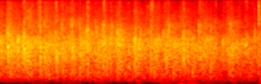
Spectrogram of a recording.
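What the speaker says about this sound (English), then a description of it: "Let's give her a big round of applause." An audience at a community event applauding a speaker as she is introduced, a dense, steady wash of clapping from a crowd filling the whole moment.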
